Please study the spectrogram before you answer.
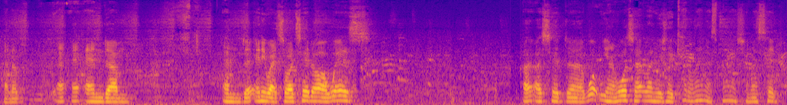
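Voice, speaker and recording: Rambling male street photographer, halting delivery, with traffic noise behind him. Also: fairly high pitch, fairly even intonation. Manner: rambling, halting, many restarts and fillers. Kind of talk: casual storytelling to camera.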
